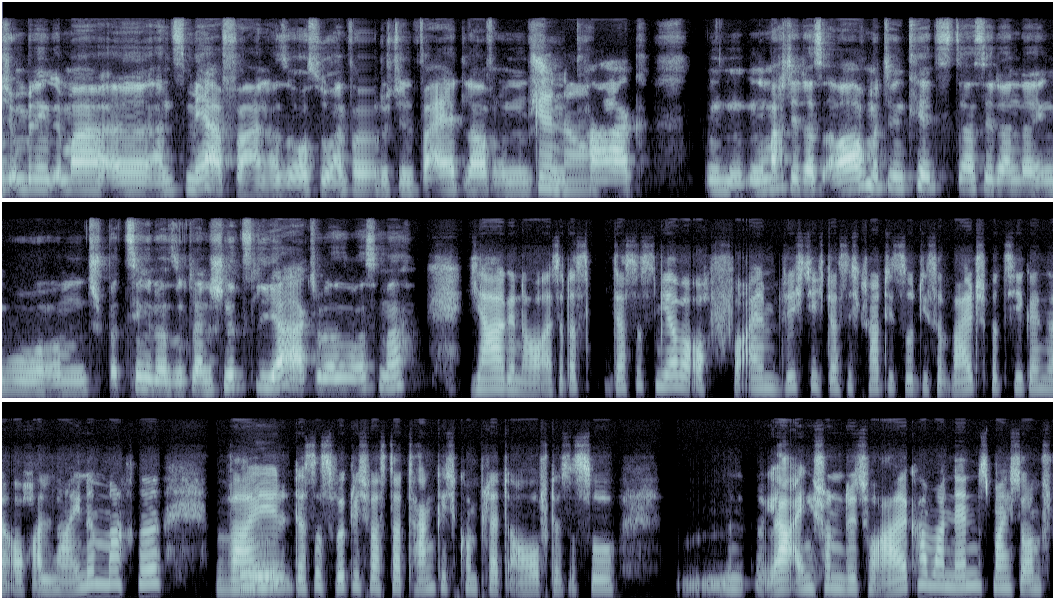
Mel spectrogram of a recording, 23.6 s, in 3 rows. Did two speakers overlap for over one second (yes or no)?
no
